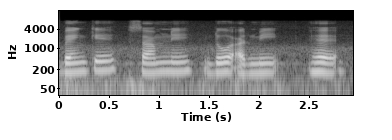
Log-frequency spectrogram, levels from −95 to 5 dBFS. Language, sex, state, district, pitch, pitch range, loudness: Hindi, male, Assam, Sonitpur, 175 Hz, 165-180 Hz, -18 LUFS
